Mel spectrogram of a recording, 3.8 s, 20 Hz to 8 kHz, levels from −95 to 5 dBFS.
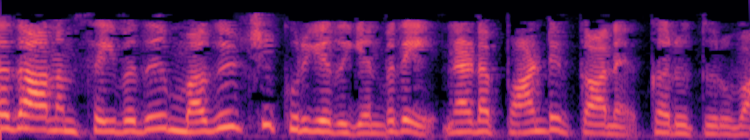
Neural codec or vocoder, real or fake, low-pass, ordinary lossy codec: none; real; 7.2 kHz; MP3, 24 kbps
